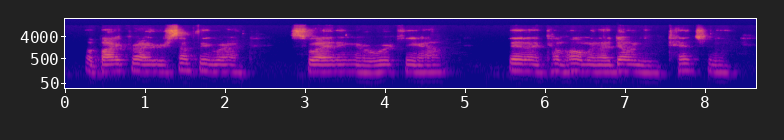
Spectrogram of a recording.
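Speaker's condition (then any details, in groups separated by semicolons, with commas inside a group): Parkinson's disease; young onset, deep brain stimulation surgery; tremor worsening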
